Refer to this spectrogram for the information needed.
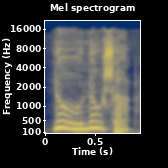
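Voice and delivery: put-on high, anxious-to-please boy; high-pitched hasty reassurance; reassuring. A narrator's reading. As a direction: placate him in a high little voice. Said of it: "murmured Fishlegs reassuringly".

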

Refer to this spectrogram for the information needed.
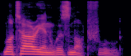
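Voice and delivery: ordinary delivery

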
